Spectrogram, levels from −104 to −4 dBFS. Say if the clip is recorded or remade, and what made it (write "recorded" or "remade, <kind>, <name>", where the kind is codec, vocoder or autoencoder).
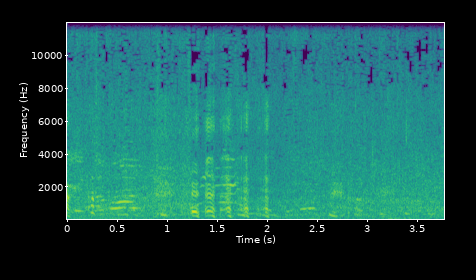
recorded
